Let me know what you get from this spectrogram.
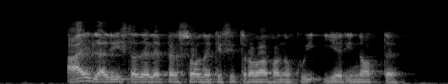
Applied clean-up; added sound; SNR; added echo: none; none; none; none.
